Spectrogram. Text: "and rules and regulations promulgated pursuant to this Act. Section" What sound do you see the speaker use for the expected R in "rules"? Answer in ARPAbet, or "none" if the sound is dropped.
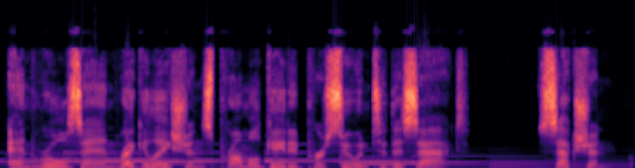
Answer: R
